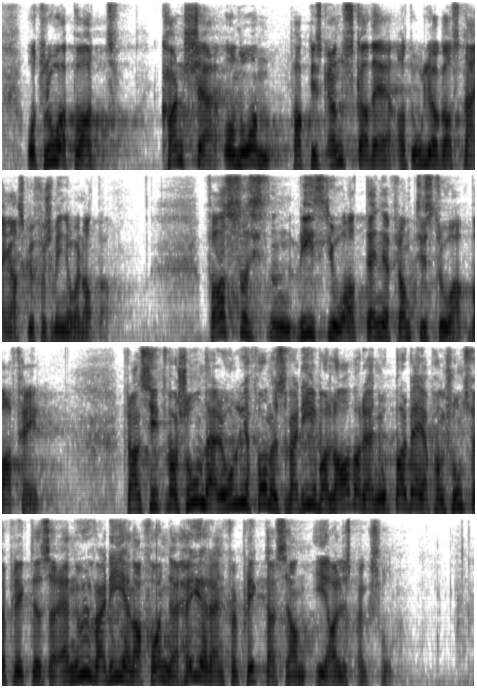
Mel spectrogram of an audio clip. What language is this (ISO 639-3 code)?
nor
